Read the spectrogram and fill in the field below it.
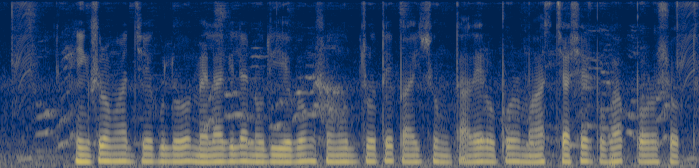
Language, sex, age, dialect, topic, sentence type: Bengali, male, 18-24, Rajbangshi, agriculture, statement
